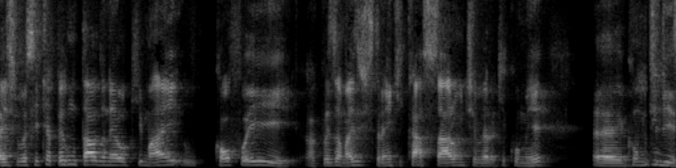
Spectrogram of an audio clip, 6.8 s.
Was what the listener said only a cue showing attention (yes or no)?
yes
